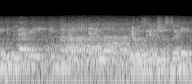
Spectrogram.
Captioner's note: laughs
